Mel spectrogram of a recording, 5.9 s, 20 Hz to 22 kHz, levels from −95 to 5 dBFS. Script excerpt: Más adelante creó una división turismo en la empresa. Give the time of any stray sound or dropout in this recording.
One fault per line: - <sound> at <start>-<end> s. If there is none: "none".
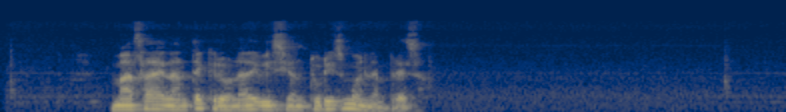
none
